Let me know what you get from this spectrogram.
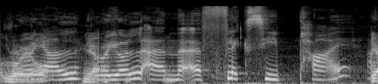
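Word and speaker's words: Royole: Royal.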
